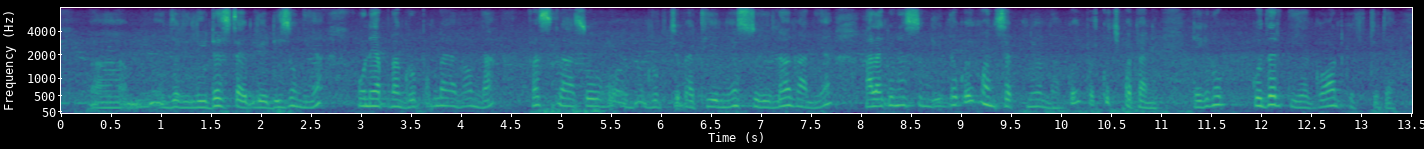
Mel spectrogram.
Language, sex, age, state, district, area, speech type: Dogri, female, 45-60, Jammu and Kashmir, Udhampur, urban, spontaneous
